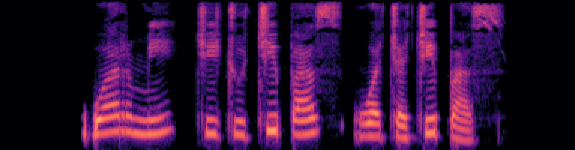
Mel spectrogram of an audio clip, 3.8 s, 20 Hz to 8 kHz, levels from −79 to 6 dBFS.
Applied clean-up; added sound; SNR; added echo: none; none; none; none.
